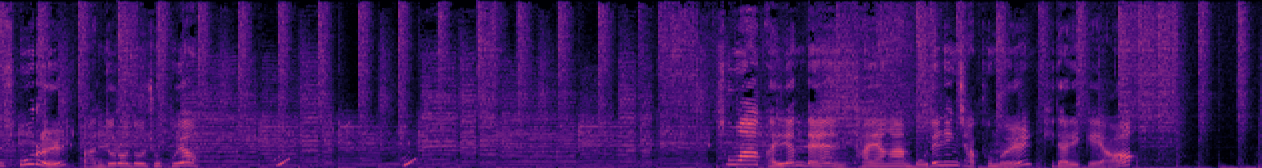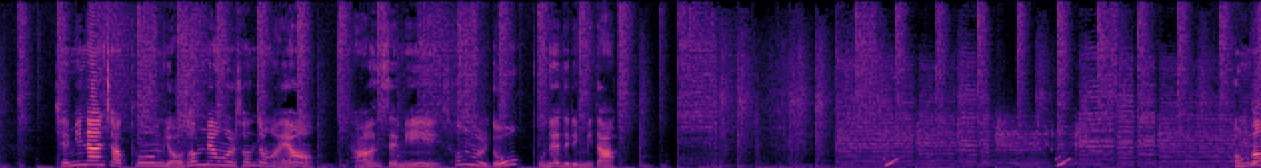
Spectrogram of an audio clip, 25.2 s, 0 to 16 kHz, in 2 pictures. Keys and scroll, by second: 0.0 Up, 0.2 Up, 0.3 Up, 0.4 Up, 0.5 Up, 1.6 Right, 1.7 Right, 2.7 Right, 2.7 Up, 12.2 Right.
